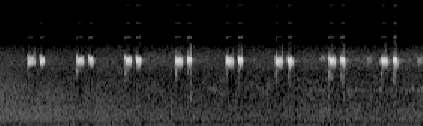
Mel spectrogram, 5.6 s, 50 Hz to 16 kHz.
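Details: Clean recording of a female quail: crisp doubled whistled notes, the two halves close together, each pair repeated about every 0.65 seconds with no other sounds.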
